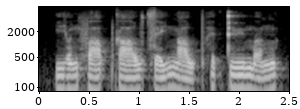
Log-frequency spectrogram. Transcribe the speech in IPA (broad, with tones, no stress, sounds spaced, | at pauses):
j ɵ˨˧ n f aː˨˥ p̚ k aː˨˧ w t͡s e˨˥ j ŋ aː˨˩ w pʰ ɪ˥ k̚ t̪ yː˧ m ɐ˨˥ ŋ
